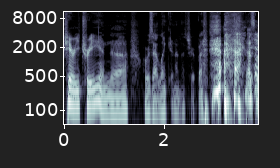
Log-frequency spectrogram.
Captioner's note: chuckling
